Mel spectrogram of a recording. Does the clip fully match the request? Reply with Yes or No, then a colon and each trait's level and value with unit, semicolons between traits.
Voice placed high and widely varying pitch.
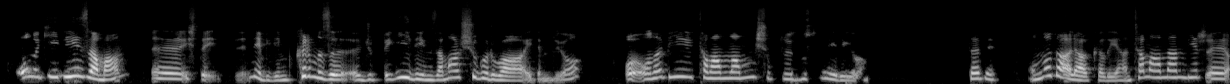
Yes: very high, 275 Hz; wide, 6.7 semitones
